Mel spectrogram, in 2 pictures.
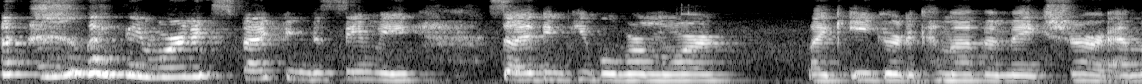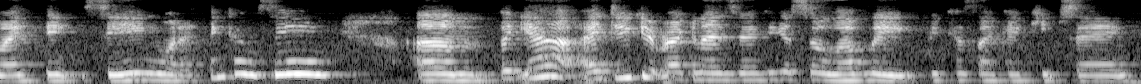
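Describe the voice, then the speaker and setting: Fairly high and lively in intonation, a woman's voice moves at a fairly quick pace. Noticeable background noise runs underneath. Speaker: actress. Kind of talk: casual interview.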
